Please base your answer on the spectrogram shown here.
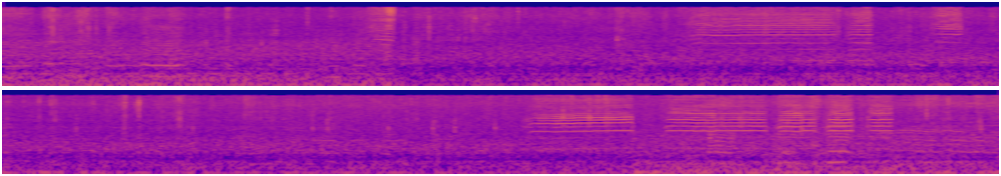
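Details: Female honey bee making a continuous low buzzing drone. Two clusters of rapid, harmonic, tooting notes stand out, one in the middle and one near the end, and there are occasional clicks.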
